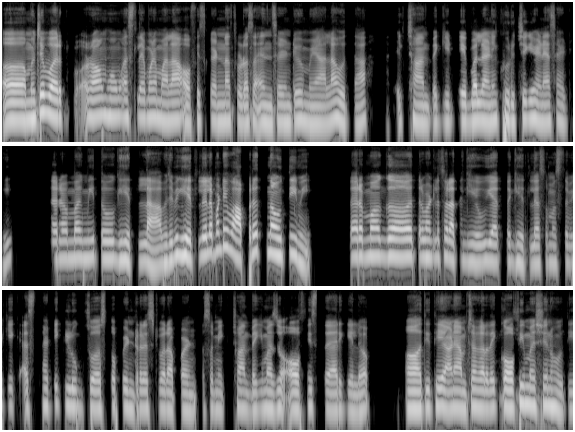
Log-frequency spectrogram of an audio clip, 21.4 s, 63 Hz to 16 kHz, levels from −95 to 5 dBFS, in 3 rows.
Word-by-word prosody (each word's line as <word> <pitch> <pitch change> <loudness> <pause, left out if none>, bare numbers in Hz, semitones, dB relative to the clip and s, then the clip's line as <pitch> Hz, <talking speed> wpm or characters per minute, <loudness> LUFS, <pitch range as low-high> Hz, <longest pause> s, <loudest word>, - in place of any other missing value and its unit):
अ, - - +2 0.3
म्हणजे 160 +6 +5
work 175 -6 +5
from 175 +2 +1
home 175 0 0
असल्यामुळे 170 0 -2
मला 150 -1 +2
ऑफिसकडून 145 -1 -2
थोडासा 130 -2 -2
इन्सेन्टिव्ह 140 +2 -1
मिळाला 130 +2 0
होता 135 -2 -2 0.4
एक 130 - -10
छानपैकी 135 0 -2
टेबल 145 +1 +3
आणि 145 0 +2
खुर्ची 150 +1 -1
घेण्यासाठी. 145 -1 -2 0.5
तर 180 0 -1
अ, - - 0
मग 190 +1 0
मी 190 +1 -1
तो 185 0 +2
घेतला. 165 -5 0
म्हणजे 160 +4 0
मी 215 - +3
घेतलेलं 210 +2 +4
पण 260 - +1
ते - - +4
वापरत 235 -1 +4
नव्हती 220 -1 +4
मी. 150 -9 -2 0.5
तर 200 0 +3
मग 205 0 +1
अ, 200 0 +7
तर 200 - -2
म्हटलं 195 -1 -1
चल 200 - +2
आता 180 0 0
घेऊयात. 165 0 -1
तर 165 - -7
घेतलं 155 -2 -4
असं 160 +1 -12
मस्तपैकी 155 +1 -9
एक 160 - -10
एस्थेटिक 160 +3 -7
लूक 160 -2 -1
जो 155 - 0
असतो 145 +2 -6
Pinterestवर 145 0 -3
आपण 135 -1 -3
असं 135 +2 -10
मी 140 - -5
एक 135 - -11
छानपैकी 140 -2 -4
माझं 145 0 -1
ऑफिस 140 +1 -1
तयार 135 -1 -1
केलं. 135 +1 -2 0.5
अ, 145 -1 +5
तिथे 155 +2 0
आणि 150 0 +2
आमच्या 150 +2 0
घरात 150 -1 +1
एक 150 - -2
कॉफी 155 +3 +3
मशीन 165 +1 0
होती. 140 -2 -2
155 Hz, 190 wpm, -21 LUFS, 140-175 Hz, 0.5 s, अ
